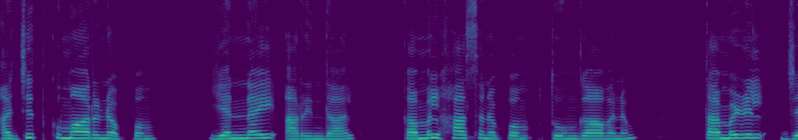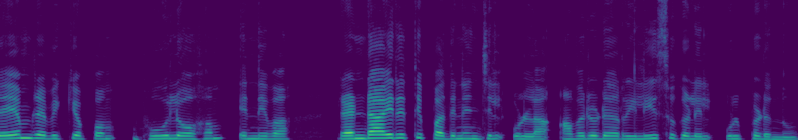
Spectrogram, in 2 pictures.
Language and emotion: Malayalam, neutral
